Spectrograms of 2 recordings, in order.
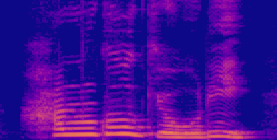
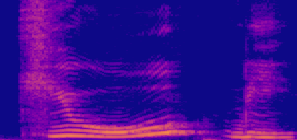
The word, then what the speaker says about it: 한국 요리: It should be 교리, because 그 and 요 has to be connected according to the rule that we just learned, right? However, these guys are not pronounced that way. These guys are pronounced 한국 요리, 중국 요리.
